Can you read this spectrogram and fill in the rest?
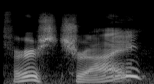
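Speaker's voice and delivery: can't believe it worked; surprised. Real, not acted. Gamer reacting to instant connection, surprised.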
